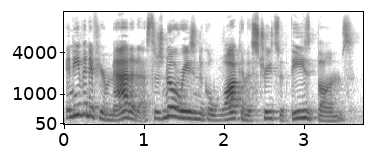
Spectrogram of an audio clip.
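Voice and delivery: put-on jilted boyfriend angrily insulting the greasers; angry. A narrator's reading. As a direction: sneer at the rivals in anger. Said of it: "he got angry".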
